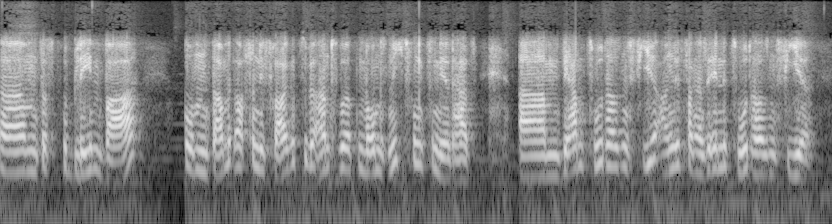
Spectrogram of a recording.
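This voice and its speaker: Over noticeable background noise, a man talks at a moderate pace. His pitch is fairly high and his intonation monotone and flat. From Bavaria, Germany. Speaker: games journalist. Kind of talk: interview. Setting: phone call. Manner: hesitant, many fillers.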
